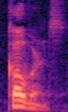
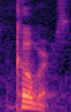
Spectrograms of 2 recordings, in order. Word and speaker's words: Cockburn's: Or it's properly pronounced, apparently. – Coburn's. – It's Cockburn's. – C-O-C-K. K-B-U-R apostrophe. B-U-R-N apostrophe S. – Which is Cockburn's. – Coburn's.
